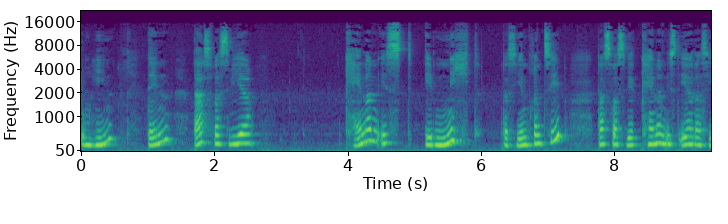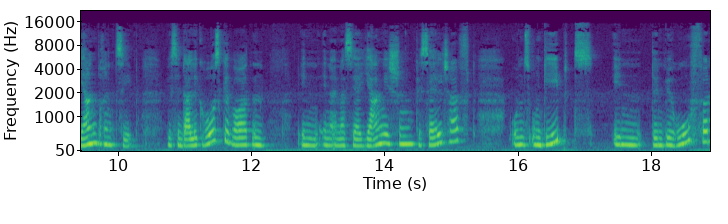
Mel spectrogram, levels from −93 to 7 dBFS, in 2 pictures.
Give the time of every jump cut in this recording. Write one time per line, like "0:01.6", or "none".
none

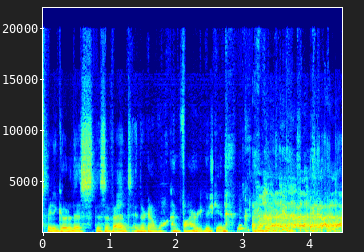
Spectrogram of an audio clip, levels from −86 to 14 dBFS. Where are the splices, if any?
0:02.6

